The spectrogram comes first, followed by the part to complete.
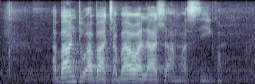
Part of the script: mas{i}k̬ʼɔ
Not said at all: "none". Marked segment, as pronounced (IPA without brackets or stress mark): iː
